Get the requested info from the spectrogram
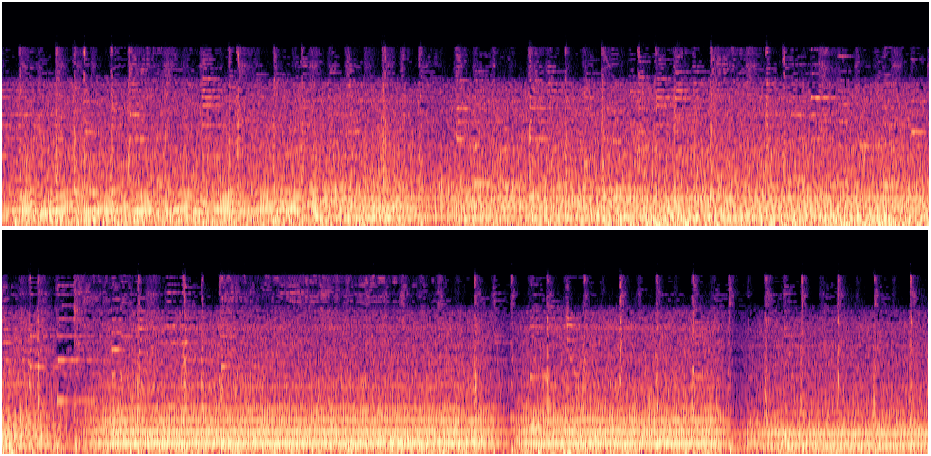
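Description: A power parachute's engine and propeller running steadily, its pitch rising smoothly about four seconds in and shifting again about halfway through and near the end as the throttle changes.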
